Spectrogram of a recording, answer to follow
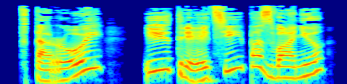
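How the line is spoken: Slow. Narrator (Russian): медленно проговорил Люк

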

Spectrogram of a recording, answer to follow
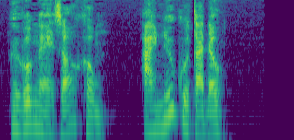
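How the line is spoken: Shouting again. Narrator (Vietnamese): Phong Bảo Chủ lại quát

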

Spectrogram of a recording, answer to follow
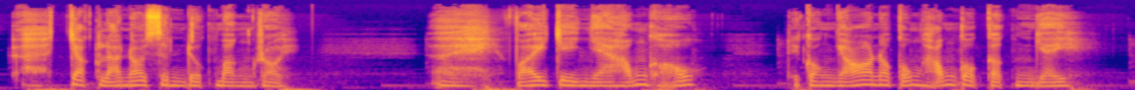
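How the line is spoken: Old woman muttering. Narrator (Vietnamese): bà … lẩm bẩm trong miệng

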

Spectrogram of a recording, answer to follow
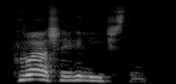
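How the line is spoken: Laughing. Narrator (Russian): засмеялся Жак

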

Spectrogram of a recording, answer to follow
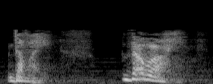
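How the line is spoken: Hoarse writhing wheeze. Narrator (Russian): прохрипел Гусак, корчась

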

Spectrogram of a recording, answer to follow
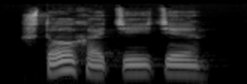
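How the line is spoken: Barely audible whisper. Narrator (Russian): еле слышно прошептал

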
